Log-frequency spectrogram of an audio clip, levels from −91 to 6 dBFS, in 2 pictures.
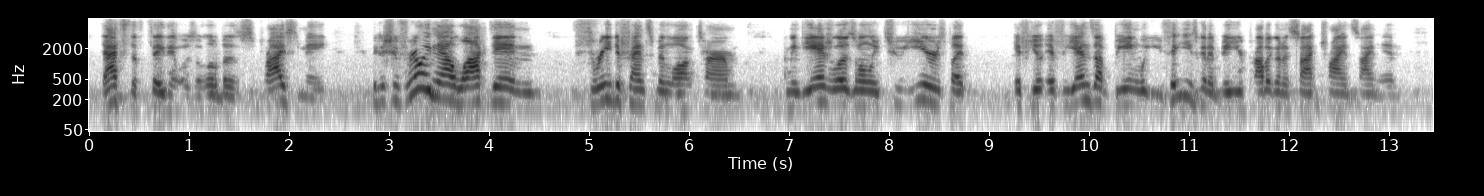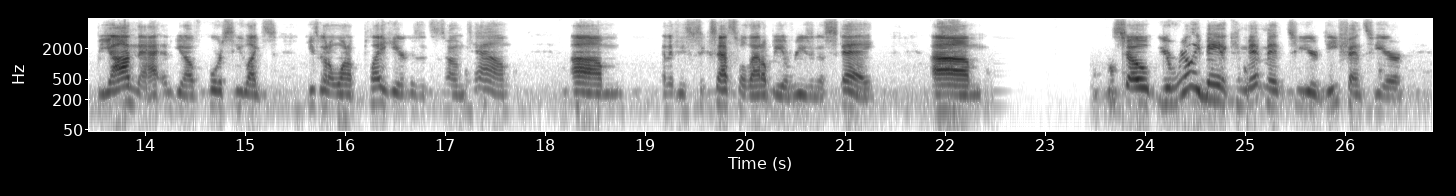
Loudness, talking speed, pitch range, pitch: -20 LUFS, 210 wpm, 130-175 Hz, 145 Hz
